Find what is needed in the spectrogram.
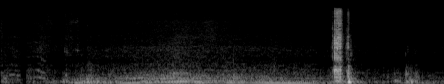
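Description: A car passing close by: a low engine-and-tyre rumble that swells to a peak around two seconds in and then fades away. Two sharp loud clicks come near the end.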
